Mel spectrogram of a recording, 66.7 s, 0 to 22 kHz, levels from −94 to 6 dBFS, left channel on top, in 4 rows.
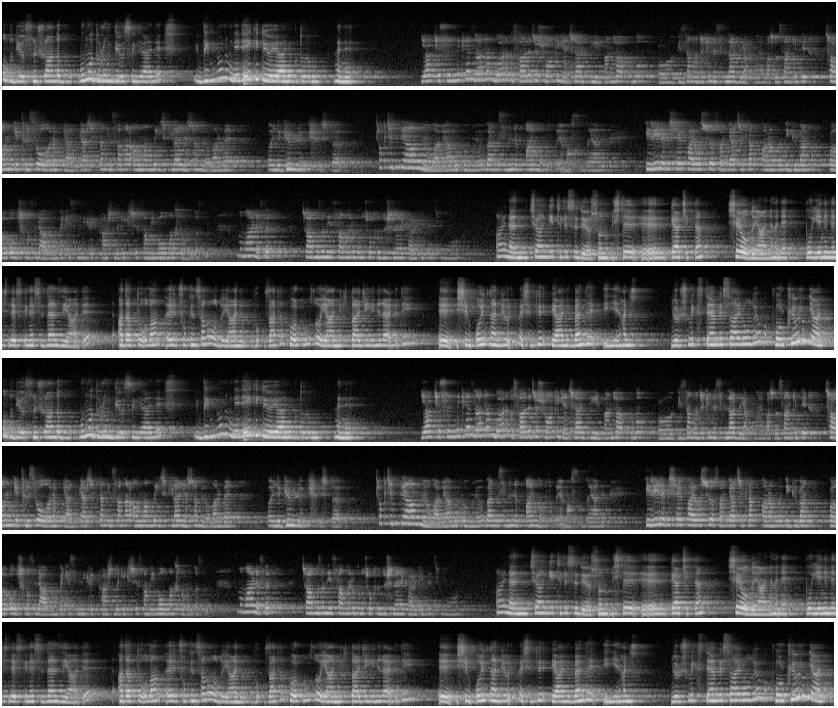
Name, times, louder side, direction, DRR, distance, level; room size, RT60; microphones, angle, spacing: voice 1, 0.0-3.4 3.8-6.4 6.6-7.0 43.2-47.4 47.9-49.1 49.4-51.8 52.4-58.3 58.7-62.7 63.4-66.4, left 1 dB, 15° left, 9 dB, 0.8 m, -20 dB
voice 2, 8.4-12.8 13.1-16.2 16.5-21.3 22.0-23.5 24.2-28.7 29.5-32.9 33.2-37.3 38.0-38.8 39.4-42.5, right 1 dB, 30° right, 5 dB, 2.5 m, -31 dB
21.5 x 21.5 x 8.8 m, 2.2 s
head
